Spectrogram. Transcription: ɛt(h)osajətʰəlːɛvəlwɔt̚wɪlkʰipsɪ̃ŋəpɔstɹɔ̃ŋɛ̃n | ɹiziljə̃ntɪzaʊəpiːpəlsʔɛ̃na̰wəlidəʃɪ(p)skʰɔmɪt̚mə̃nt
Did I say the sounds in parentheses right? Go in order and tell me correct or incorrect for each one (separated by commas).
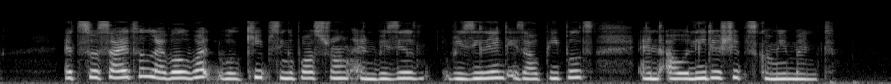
incorrect, correct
